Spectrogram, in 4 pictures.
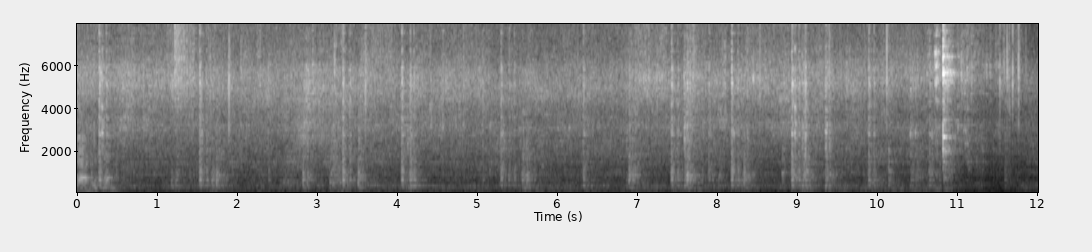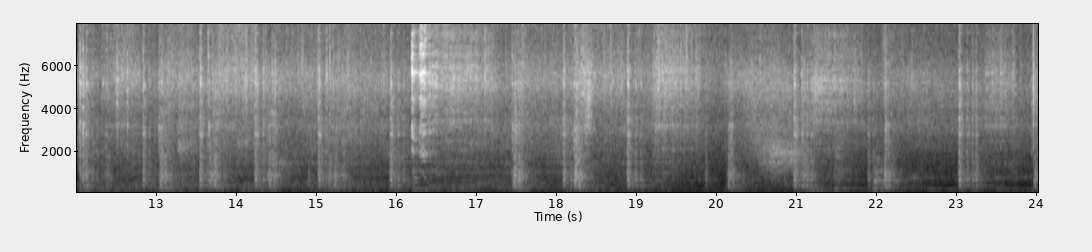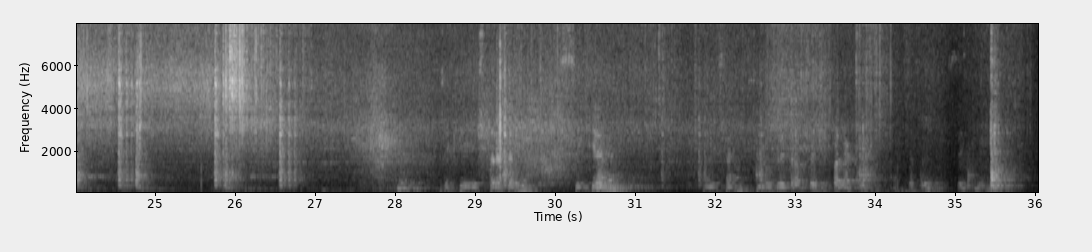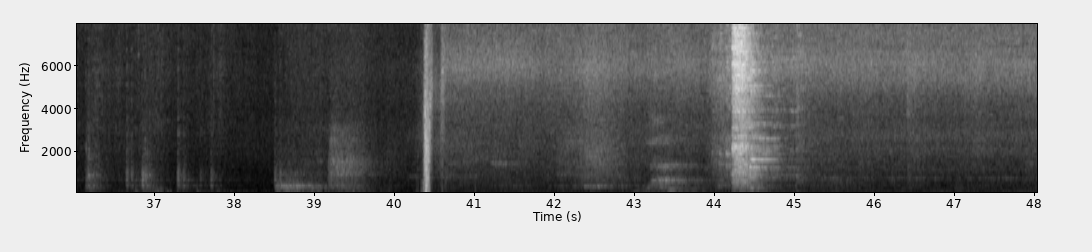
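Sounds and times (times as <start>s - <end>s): spoon tapping and scraping griddle: 0.0s - 27.0s, 29.0s - 30.0s, 31.1s - 34.2s, 35.1s - 37.9s
flatbread sizzling in oil: 0.0s - 38.0s, 40.2s - 48.0s.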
